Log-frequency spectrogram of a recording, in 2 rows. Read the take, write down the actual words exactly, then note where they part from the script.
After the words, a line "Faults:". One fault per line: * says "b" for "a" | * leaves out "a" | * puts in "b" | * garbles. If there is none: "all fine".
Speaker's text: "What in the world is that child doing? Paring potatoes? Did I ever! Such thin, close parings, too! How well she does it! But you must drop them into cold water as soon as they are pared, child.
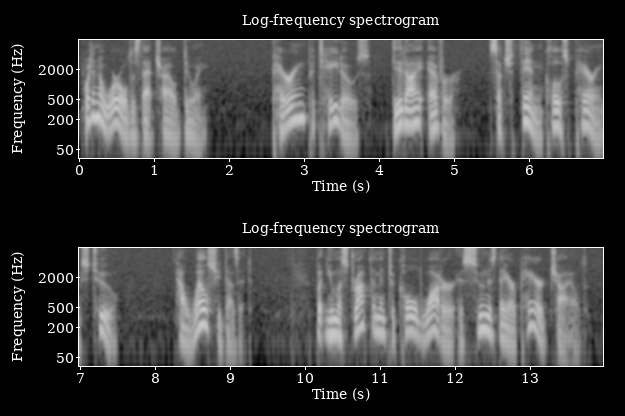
"What in the world is that child doing? Paring potatoes? Did I ever! Such thin, close parings, too! How well she does it! But you must drop them into cold water as soon as they are pared, child.
Faults:
all fine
